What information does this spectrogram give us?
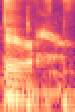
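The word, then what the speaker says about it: heir: Give these words that in most American accents begin with a silent letter.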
